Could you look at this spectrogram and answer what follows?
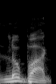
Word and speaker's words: Lubbock: I said Lubbock, that's how you pronounce it.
